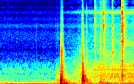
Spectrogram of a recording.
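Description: A sudden low thump about a second in, followed by a few light clicks and knocks, over a faint low hum.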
